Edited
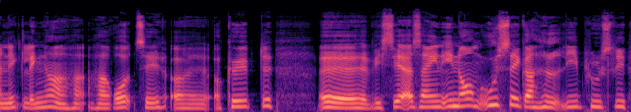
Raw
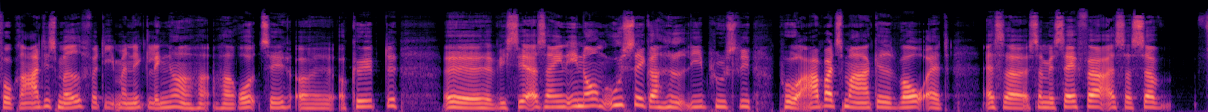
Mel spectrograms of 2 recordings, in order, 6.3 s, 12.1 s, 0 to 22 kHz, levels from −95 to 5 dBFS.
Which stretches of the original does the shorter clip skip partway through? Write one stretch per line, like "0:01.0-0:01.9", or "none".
none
